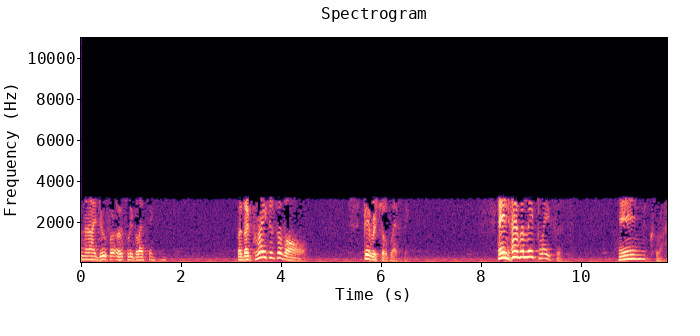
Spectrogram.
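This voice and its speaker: A man in his eighties preaching a sermon, earnest and emphatic, repeating phrases with solemn, old-fashioned devotional wording. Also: sits high. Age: 80s. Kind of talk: sermon, expounding scripture. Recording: narrow, phone-like old sermon recording.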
